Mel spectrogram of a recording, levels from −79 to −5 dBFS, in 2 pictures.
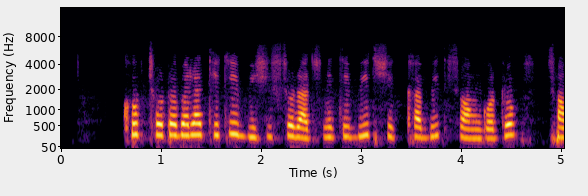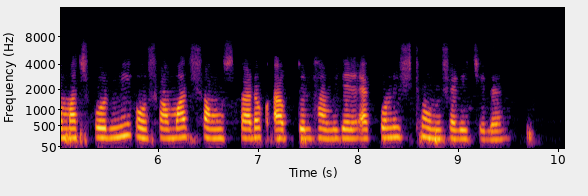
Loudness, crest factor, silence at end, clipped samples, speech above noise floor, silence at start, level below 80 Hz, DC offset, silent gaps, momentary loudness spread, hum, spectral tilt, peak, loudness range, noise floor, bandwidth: -19 LUFS; 18 dB; 0.3 s; under 0.1%; 48 dB; 0.65 s; -64 dBFS; under 0.1%; none; 9 LU; none; -8.5 dB/octave; -2 dBFS; 3 LU; -66 dBFS; 6.6 kHz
